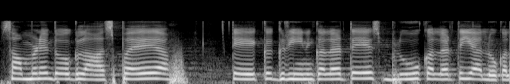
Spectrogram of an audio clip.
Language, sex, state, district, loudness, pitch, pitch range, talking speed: Punjabi, female, Punjab, Kapurthala, -10 LUFS, 250 Hz, 240-260 Hz, 190 wpm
